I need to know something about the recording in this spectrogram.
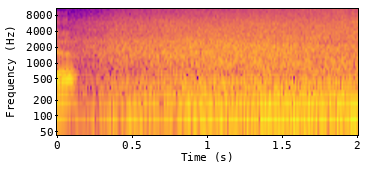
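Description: Road traffic passing close by: a steady rushing of tyres and engine that swells gradually louder over two seconds.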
